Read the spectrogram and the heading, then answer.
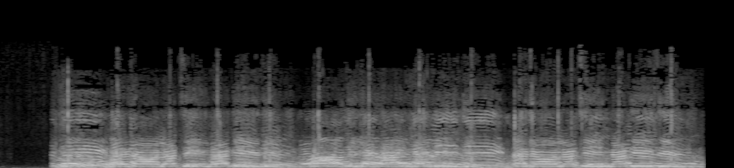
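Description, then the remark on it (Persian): A large crowd of retirees and social security pensioners protesting unmet demands in Iran chants loudly in unison, voices rising and falling in rhythmic shouted phrases that run steadily for several seconds without pause. “این برای چندمین هفته در ماه‌های اخیر است که بازنشستگان در شهرهای مختلف ایران تجمع می‌کنند.”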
